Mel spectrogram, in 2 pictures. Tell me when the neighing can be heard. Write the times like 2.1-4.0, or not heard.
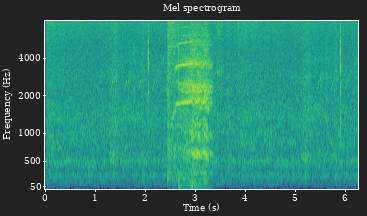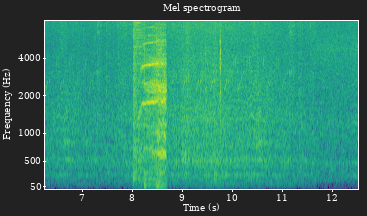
2.4-3.4, 8.0-8.7.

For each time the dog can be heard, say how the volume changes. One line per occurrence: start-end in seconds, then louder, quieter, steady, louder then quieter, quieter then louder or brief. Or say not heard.
not heard.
